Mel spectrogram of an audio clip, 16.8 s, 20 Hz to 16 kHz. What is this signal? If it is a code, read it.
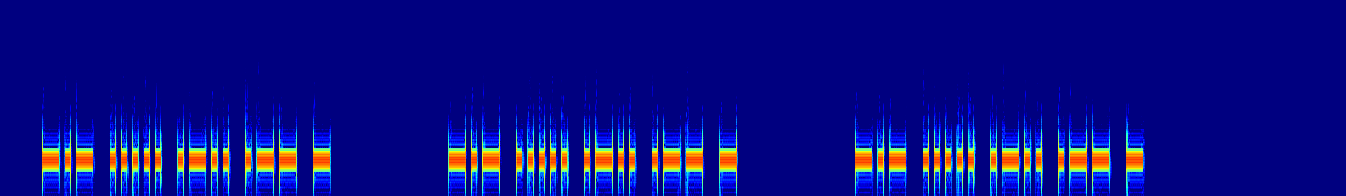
Morse code, heard as a keyed tone, about 17 wpm, 700 Hz. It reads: K5LWT K5LWT K5LWT
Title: USA Call Signs - 5 Characters - Repeated 3x - 17wpm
